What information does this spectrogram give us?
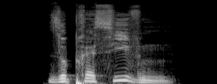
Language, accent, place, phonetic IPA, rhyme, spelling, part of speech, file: German, Germany, Berlin, [zʊpʁɛˈsiːvn̩], -iːvn̩, suppressiven, adjective, De-suppressiven.ogg
- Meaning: inflection of suppressiv: 1. strong genitive masculine/neuter singular 2. weak/mixed genitive/dative all-gender singular 3. strong/weak/mixed accusative masculine singular 4. strong dative plural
